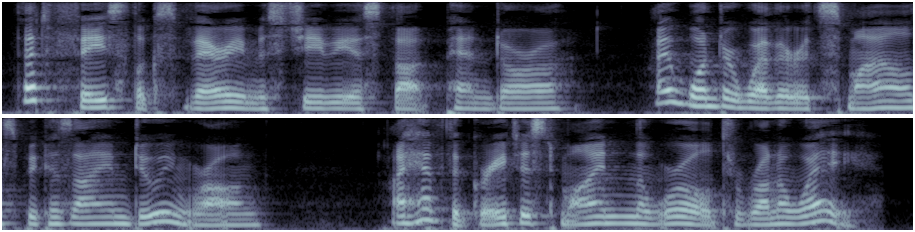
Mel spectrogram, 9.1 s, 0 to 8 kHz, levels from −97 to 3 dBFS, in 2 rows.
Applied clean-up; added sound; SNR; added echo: none; none; none; none.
